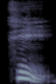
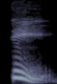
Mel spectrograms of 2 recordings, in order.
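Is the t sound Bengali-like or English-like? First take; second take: English-like; Bengali-like. First: The t sounds like an English t. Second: The t sounds like a Bengali t. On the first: The speaker calls it right. "এটাকে বলতে হবে টি" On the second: The speaker calls it wrong. "টি উচ্চারণটা ভুল উচ্চারণ"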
